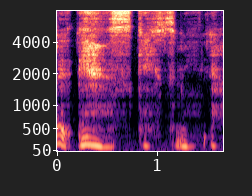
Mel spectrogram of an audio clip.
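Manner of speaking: whispered, laughing at herself. Real, not acted. Woman forgets her point, whispering through a laugh. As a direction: breathe it out through a giggle. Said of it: "oh my God".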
